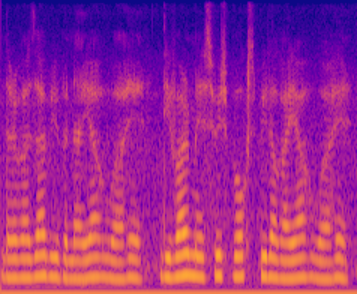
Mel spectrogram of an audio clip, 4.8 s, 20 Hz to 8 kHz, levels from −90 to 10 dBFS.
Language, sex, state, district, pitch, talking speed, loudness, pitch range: Hindi, female, Arunachal Pradesh, Papum Pare, 195 Hz, 165 wpm, -17 LUFS, 185-205 Hz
